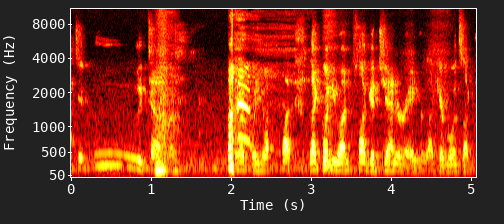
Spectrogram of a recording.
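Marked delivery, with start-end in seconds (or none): 0.1-0.9 high soft falling ooh; crowd groan. Retold or imitated. Crowd wincing at the blood, soft high ooh. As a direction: let the crowd sigh out.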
